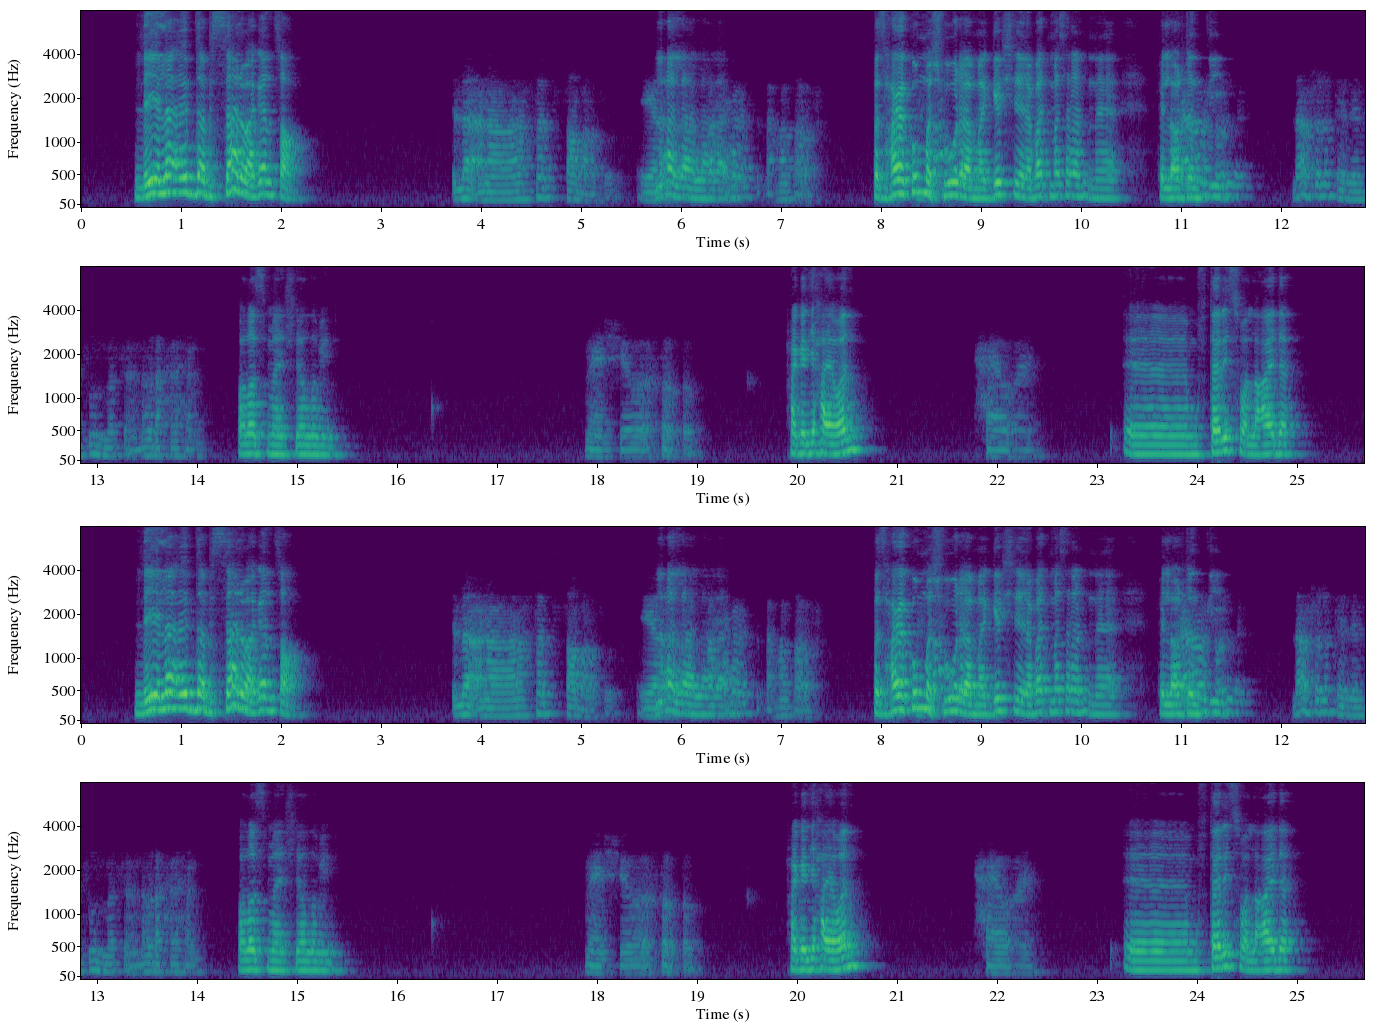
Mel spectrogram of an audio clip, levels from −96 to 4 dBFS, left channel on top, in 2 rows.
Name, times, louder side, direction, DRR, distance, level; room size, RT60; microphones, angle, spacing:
voice 1, 0.5-2.2 5.7-6.5 7.9-10.4 10.8-11.4 14.4-15.4 19.9-20.6 23.3-24.9, equal, 20° left, 0.7 m, -28 dB
voice 2, 3.7-7.3 8.5-8.6 8.9-9.2 10.9-11.6 12.1-14.0 17.9-19.0 21.8-22.4, right 1 dB, 20° right, 0.9 m, -44 dB
4.6 x 4.2 x 2.4 m
head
